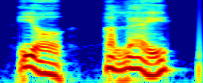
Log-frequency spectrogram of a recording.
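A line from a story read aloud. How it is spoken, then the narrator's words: Stammered. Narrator (Italian): balbettò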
